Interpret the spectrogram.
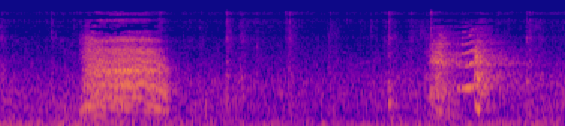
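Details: Flock of wild cockatoos hand-fed on an Australian deck on a cold, wet winter day; one loud raspy screech of about half a second, followed by softer, shorter squawks.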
